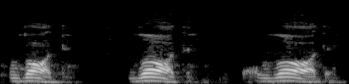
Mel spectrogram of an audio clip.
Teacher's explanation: জিহ্বার গোড়ার একটা পার্শ্ব উপরের দাঁতের গোড়ার দিকে যুক্ত হবে, এটা তখন উচ্চারিত হবে গদ, গদ, গদ।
